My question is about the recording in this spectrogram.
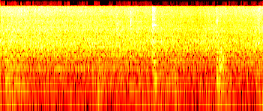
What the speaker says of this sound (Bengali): এই মশলাটা ভালো করে কষাতে হবে।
